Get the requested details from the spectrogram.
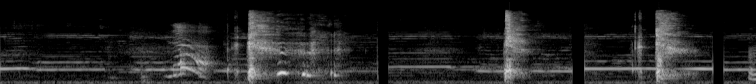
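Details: Three sharp, explosive sneezes, the first preceded by a rising inhaled build-up, over background music; from a sneeze compilation.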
